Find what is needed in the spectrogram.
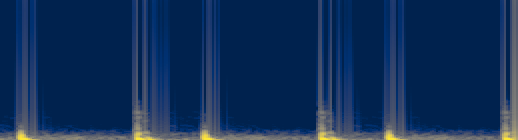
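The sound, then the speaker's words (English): A steady heartbeat thumps in low, muffled lub-dub pairs, about three cycles at a calm resting pace, clear with no voices. “And as you listen to your heartbeat, I want you to think about who lives in your family.”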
